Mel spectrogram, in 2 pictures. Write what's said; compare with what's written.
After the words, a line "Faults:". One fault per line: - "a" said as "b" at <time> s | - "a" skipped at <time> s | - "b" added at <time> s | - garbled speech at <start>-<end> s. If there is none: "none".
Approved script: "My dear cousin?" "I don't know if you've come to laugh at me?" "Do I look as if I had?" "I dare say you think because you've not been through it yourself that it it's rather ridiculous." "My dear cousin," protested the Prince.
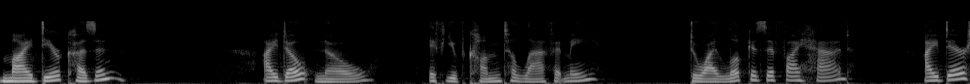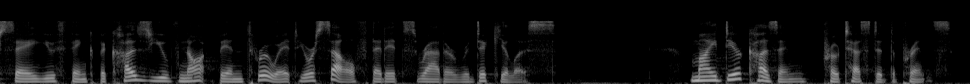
"My dear cousin?" "I don't know if you've come to laugh at me?" "Do I look as if I had?" "I dare say you think because you've not been through it yourself that it's rather ridiculous." "My dear cousin," protested the Prince.
Faults:
- "it" skipped at 13.6 s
